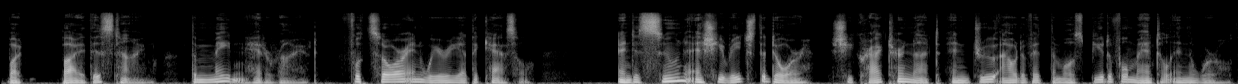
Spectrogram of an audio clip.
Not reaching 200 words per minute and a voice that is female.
No: average, 185 wpm; male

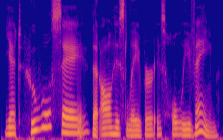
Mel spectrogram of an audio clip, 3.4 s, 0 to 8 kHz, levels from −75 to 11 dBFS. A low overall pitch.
No: medium, 145 Hz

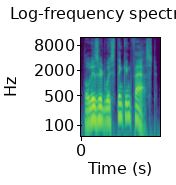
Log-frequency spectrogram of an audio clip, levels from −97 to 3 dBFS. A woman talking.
No: male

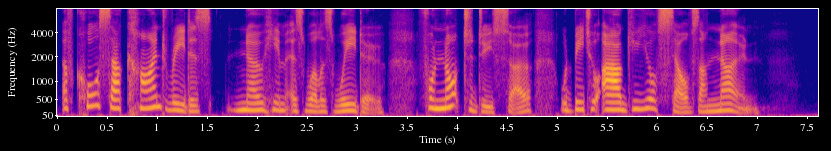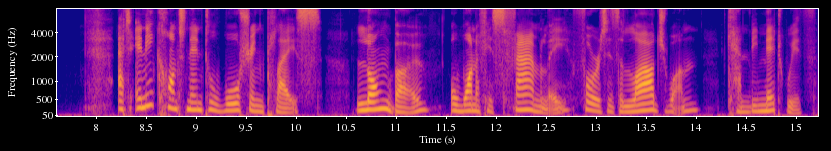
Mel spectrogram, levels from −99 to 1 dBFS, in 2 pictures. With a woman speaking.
Yes: female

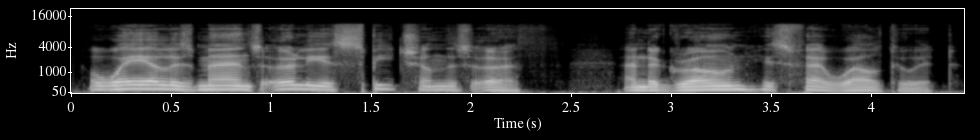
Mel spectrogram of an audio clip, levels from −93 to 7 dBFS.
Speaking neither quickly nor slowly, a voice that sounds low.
No: fast, 215 wpm; low, 120 Hz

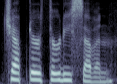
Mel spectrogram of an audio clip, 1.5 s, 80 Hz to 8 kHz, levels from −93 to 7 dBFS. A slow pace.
Yes: slow, 125 wpm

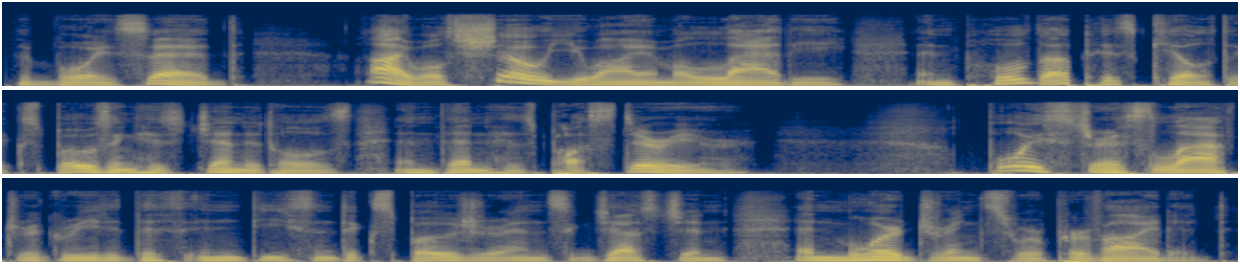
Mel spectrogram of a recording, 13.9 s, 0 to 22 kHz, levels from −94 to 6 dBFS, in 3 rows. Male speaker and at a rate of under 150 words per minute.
No: male; average, 155 wpm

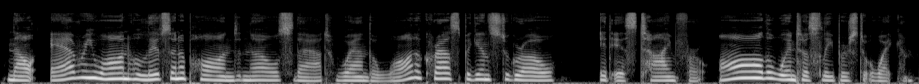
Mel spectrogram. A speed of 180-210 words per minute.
No: average, 170 wpm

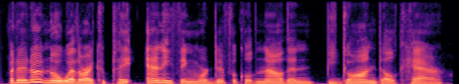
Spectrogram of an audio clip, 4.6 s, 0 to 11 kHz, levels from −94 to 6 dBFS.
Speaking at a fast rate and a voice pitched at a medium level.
No: fast, 210 wpm; high, 205 Hz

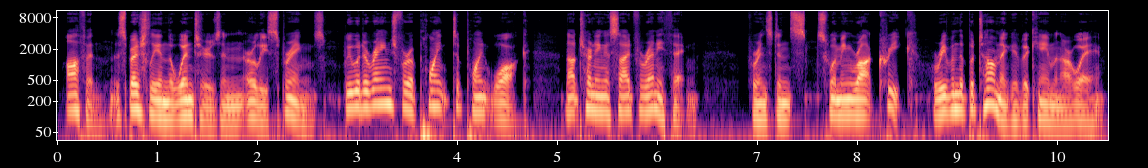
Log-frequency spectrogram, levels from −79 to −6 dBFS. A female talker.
No: male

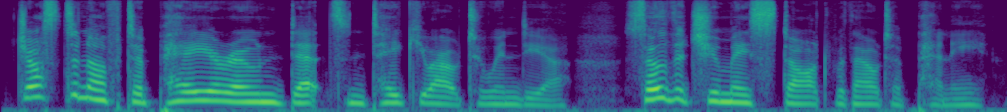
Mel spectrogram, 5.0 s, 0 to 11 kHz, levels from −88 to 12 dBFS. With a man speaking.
No: female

